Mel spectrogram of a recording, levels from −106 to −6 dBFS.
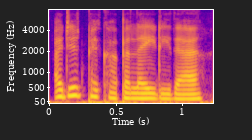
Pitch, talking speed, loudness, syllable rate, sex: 175 Hz, 340 wpm, -15 LUFS, 8.0 syllables/s, female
